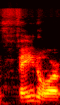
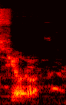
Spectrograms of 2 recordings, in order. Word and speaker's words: Fedor: I'm like, "Yeah, well that's kind of the accepted American pronunciation of Fodor, though." So, I I wanted to ask you if it was Fodor.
